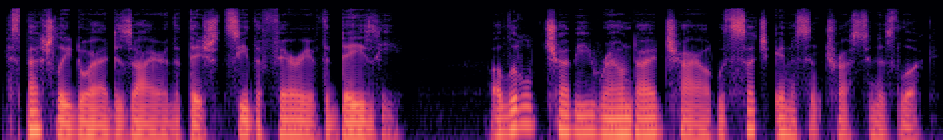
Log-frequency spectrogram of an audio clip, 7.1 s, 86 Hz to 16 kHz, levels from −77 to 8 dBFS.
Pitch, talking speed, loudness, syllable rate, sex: 90 Hz, 220 wpm, -21 LUFS, 5.9 syllables/s, male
